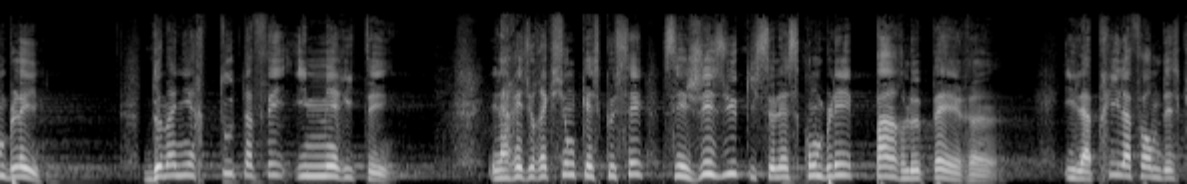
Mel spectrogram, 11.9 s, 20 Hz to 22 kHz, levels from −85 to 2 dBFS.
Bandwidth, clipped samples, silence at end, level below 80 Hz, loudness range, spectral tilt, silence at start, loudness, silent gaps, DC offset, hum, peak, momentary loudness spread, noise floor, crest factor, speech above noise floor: 16 kHz; under 0.1%; 0 s; -50 dBFS; 3 LU; -5 dB/octave; 0 s; -24 LUFS; none; under 0.1%; none; -6 dBFS; 10 LU; -54 dBFS; 18 dB; 30 dB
